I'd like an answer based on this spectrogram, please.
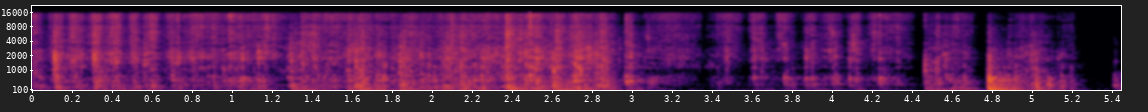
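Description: Wire whisk beating chocolate muffin batter in a bowl: fast, rhythmic clicking and scraping of the wires against the bowl that stops about three seconds in. A few scattered light clicks follow, then one louder knock near the end.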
